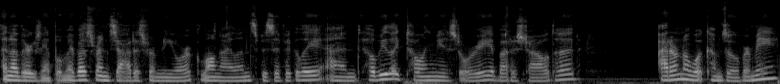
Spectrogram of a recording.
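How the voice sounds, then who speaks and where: Speaking very fast in a strong Chicago accent, a woman with a fairly low pitch and ordinary pitch variation comes through on a very clean recording with a silent background. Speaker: storyteller.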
